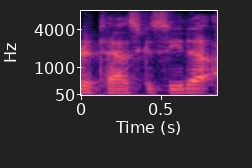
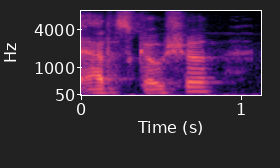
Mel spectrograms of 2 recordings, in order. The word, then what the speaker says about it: Atascocita: Gerald, if it makes you feel any better, the first time I saw the word Atascocita, I called it Atascocia.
